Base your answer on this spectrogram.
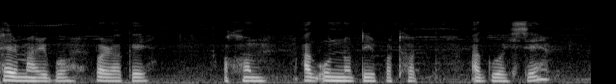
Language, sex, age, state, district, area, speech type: Assamese, female, 45-60, Assam, Goalpara, urban, spontaneous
